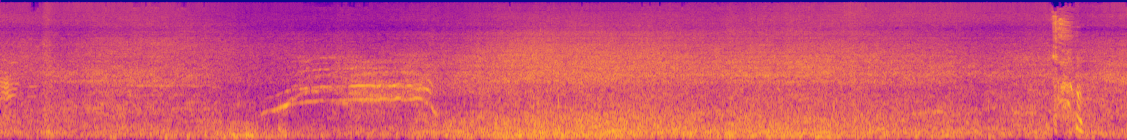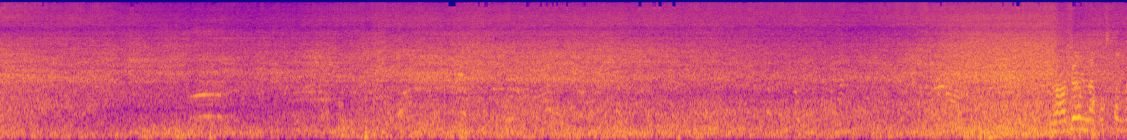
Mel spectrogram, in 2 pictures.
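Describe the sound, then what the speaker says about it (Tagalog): Strong wind gusting by the sea, a loud roaring rush over crashing surf that swells and eases through the clip, with voices briefly heard against it. "Grabe ang lakas ng hangin."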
